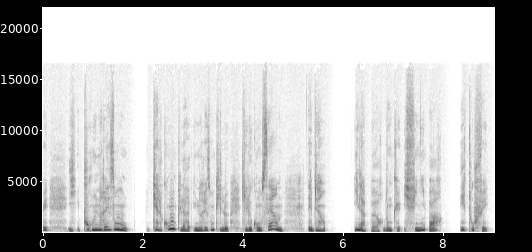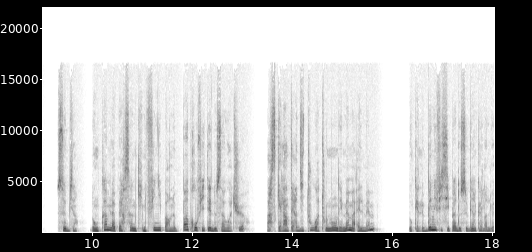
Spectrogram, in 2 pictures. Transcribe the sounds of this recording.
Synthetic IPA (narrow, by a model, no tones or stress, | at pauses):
eḭpʰuʁynʁezɔ̃ | kʲɛlkʰɔ̃klaʔynʁezɔ̃kʲʰiləkʲiləkʰɔ̃sɛʁnebjɛ̃ | ilapœːʁd̪ɔ̃kʰilfinipaʁ | et̪ufe | səbjɛ̃ | d̪̥ɔ̃kːɔmlapɛʁsɔnkʲinəfinipaʁnəpapχɔfit̪ed̪əsavwat̪ʰy̰ːʁ | paʁsə̥kɛlɛ̃t̪ɛʁd̪it̪uat̪ʰuləmɔ̃d̪emɛma̰ʔɛlmɛm | d̪̥ɔ̃kɛlnəbenefisipad̪əsəbjɛ̃kɛla̰lḭ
